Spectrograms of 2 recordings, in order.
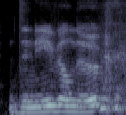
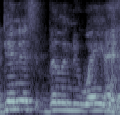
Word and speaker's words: Denis Villeneuve: Denis Villeneuve for Blade Runner 2049. Or Dennis Villeneuve. That's how I pronounced it the first time I ever did it.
